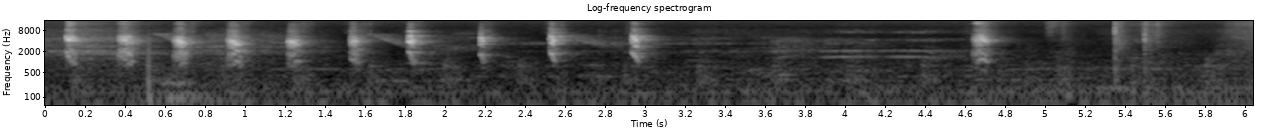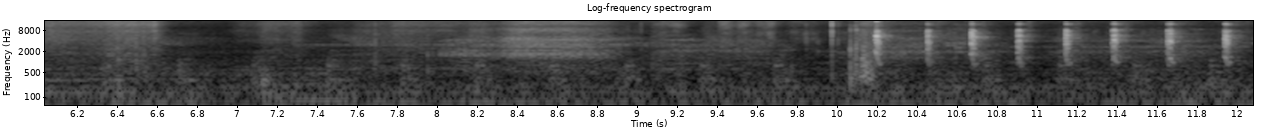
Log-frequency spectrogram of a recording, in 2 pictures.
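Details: A silver cockatiel sings in a rapid run of short, sharp chirps with a few brief whistled notes.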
